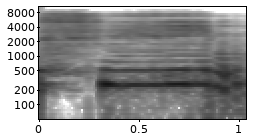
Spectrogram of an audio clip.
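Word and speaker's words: شين: আচ্ছা, ওই শিন এটা জিহ্বার কোন জায়গা থেকে উচ্চারিত হয় জিহ্বার সেটা আসলে মধ্যখান, বলা হয়নি মনে জিহ্বার হয়। মধ্যখান তার বরাবর উপরে তালুর সাথে লাগিয়ে শা শা শব্দ করে উচ্চারণ হবে।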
